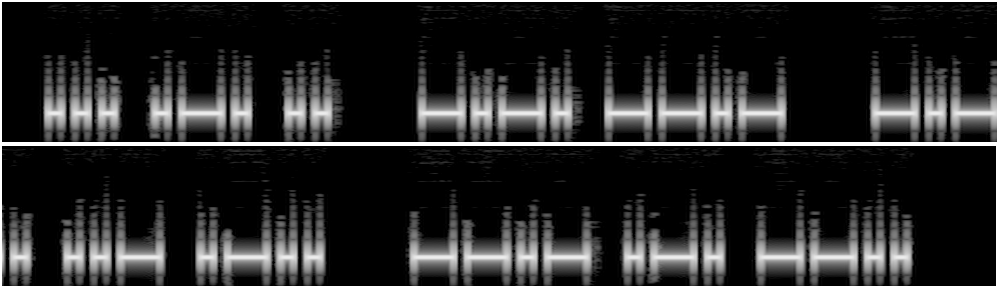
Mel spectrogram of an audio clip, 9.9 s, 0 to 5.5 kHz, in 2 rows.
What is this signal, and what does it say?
Morse code, heard as a keyed tone, about 18 wpm, 550 Hz. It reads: SRI CQ CUL QRZ
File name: naukapodstaw / skroty / skroty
